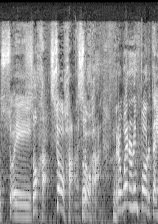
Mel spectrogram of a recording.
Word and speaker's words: soja: Tienen, me dicen que se dice no soya, sino soja.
